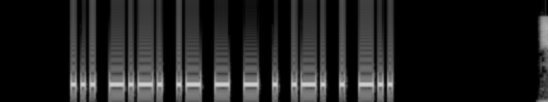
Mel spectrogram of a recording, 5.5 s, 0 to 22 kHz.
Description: Morse code, heard as a keyed tone, about 25 wpm, 700 Hz. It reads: SCATTERED
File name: Nine Letter Words - 25wpm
